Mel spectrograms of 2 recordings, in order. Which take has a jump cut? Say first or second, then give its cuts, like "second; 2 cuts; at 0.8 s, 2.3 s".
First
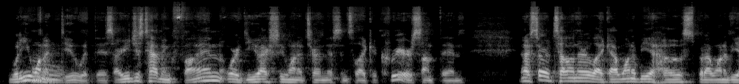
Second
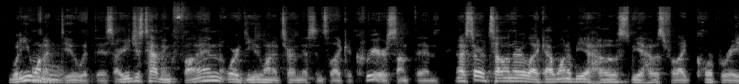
second; 3 cuts; at 2.5 s, 4.5 s, 6.3 s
